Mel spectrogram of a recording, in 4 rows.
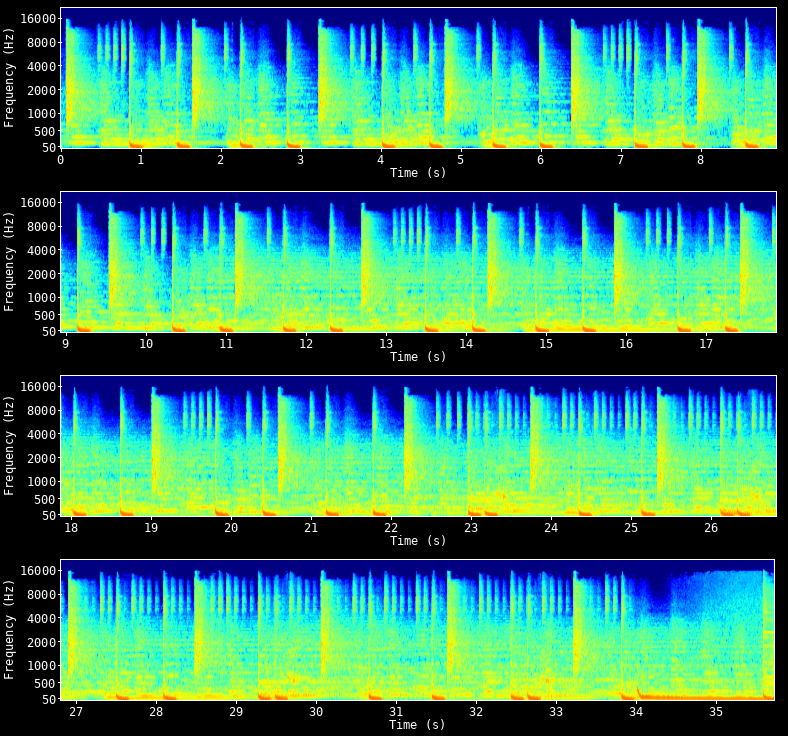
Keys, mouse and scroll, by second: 0.4 right click, 1.1 click, 5.3 scroll down 1, 7.2-15.5 drag, 17.2 scroll up 1, 18.4 click, 19.1 scroll up 1, 21.0 scroll down 1, 25.3 scroll up 1, 26.0-30.0 scroll down 1, 31.8-32.6 scroll up 1, 32.6-33.2 scroll down 1, 35.6 scroll up 1.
